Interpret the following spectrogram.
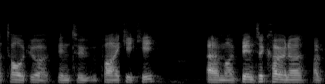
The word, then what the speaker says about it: Waikiki: Yeah, so Hawaii is traditionally, or the proper way to pronounce it is Hawaii, because in the Hawaiian alphabet, W's are pronounced in the V sound.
